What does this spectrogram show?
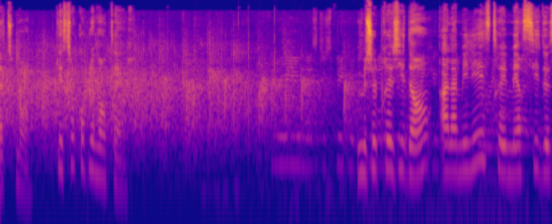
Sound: applause

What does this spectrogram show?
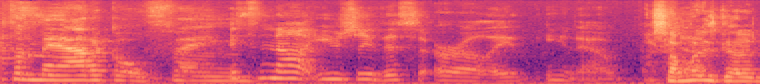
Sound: voiceover

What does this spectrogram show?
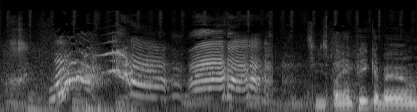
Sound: toddler squeals

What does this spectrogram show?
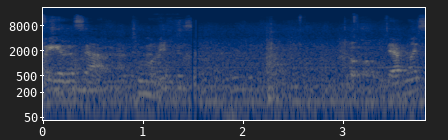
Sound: Kamala speaks faintly

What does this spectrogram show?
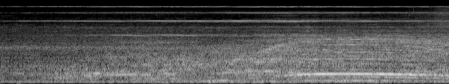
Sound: robot whirring

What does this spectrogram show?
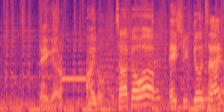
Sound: beep

